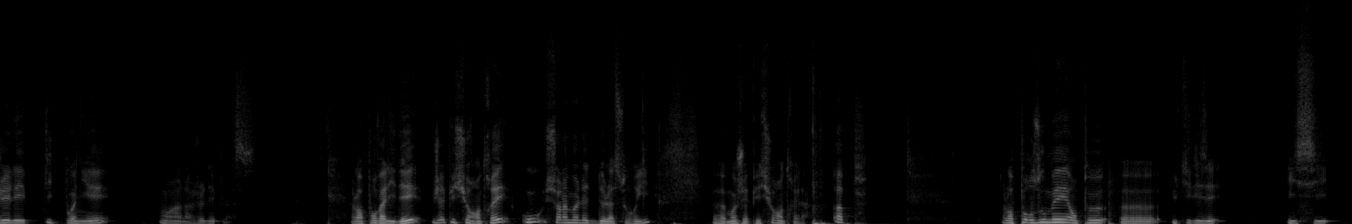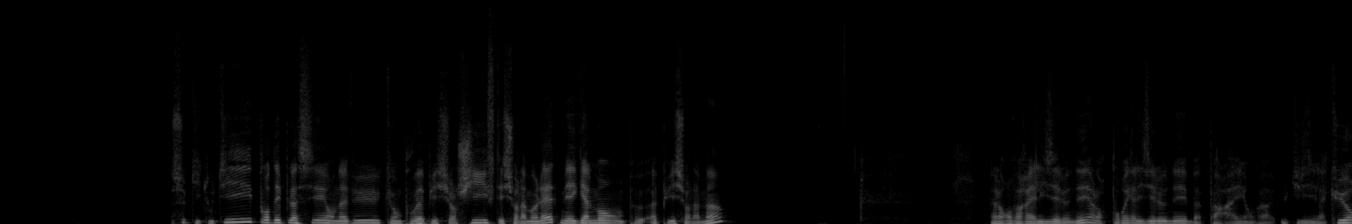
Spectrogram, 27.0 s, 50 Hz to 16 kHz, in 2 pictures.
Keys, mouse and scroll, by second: 0.7-1.8 drag, 2.0-3.1 drag, 8.2 Return, 9.8 scroll up 1, 10.5 scroll down 1, 13.5-15.2 drag, 16.2-17.8 drag, 18.5 shift+click, 20.8-21.9 drag, 22.6 scroll up 1, 26.5 click.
